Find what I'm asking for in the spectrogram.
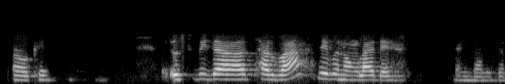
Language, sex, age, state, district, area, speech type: Bodo, female, 18-30, Assam, Kokrajhar, urban, conversation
